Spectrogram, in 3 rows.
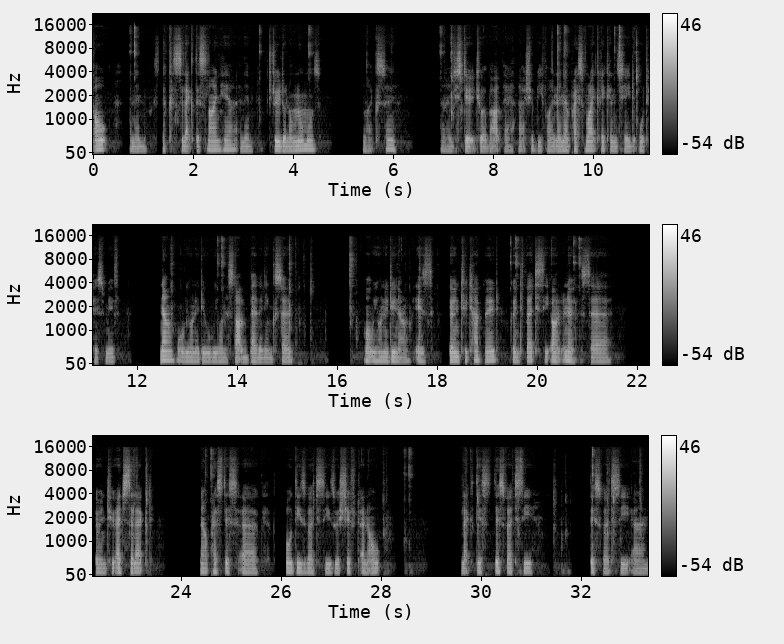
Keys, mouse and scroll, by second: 0.9 alt+shift+click, 3.5-5.5 drag, 7.3 Tab, 7.5-9.2 middle drag, 9.2 scroll down 2, 9.4-11.0 right drag, 11.0-12.1 middle drag, 12.1-12.9 scroll up 3, 12.9 Tab, 13.7-15.0 drag, 15.0 scroll down 4, 15.2 Tab, 15.5-16.2 scroll up 5, 15.6 middle click, 16.2 Tab, 17.3 Tab, 17.7-18.0 scroll down 4, 18.0 Tab, 19.6-23.2 drag, 23.2 scroll up 3, 23.5-24.6 middle drag, 24.6 click, 28.6 alt+shift+click, 30.1-32.2 middle drag, 32.2 alt+shift+click, 32.8 middle click.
